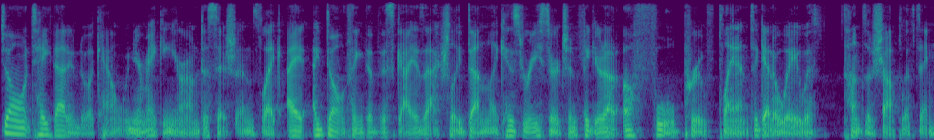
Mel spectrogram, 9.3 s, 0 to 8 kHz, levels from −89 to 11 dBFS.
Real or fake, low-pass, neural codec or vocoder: fake; 7.2 kHz; codec, 16 kHz, 8 kbps, FreqCodec, larger model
